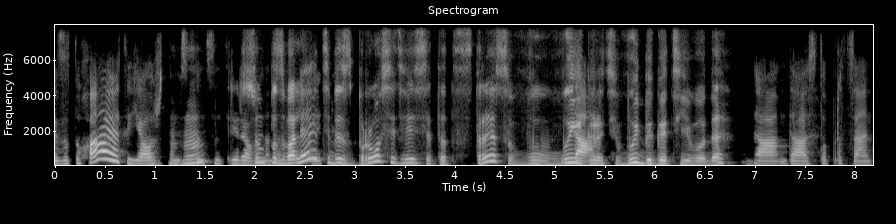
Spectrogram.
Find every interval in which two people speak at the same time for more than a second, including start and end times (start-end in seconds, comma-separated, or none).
1.1-2.7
